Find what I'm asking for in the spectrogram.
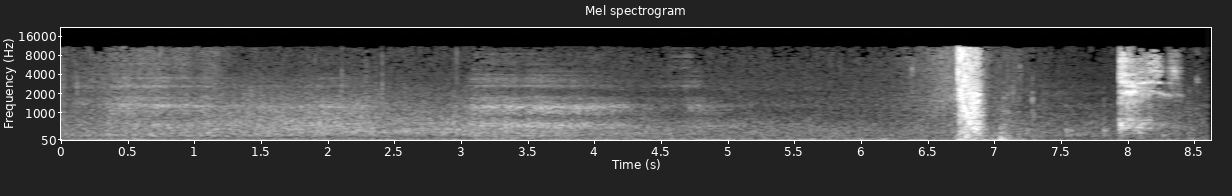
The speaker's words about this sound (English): That was the sound of your dog's throat being cut.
